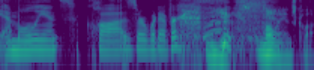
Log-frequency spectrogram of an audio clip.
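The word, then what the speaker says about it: emoluments clause: Yes, emollients clause.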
